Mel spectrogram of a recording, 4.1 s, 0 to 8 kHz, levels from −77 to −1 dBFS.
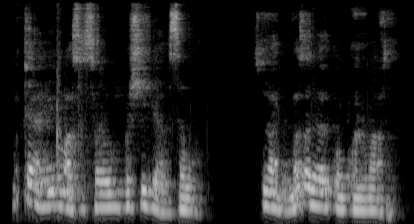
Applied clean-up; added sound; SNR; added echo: neural mask model DeepFilterNet 3.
